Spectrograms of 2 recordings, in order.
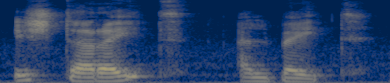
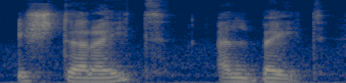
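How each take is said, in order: Both takes have the same delivery.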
